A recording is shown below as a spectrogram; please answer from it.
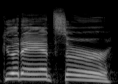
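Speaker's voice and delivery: game show host. Pretend. Game-show style cheer.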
